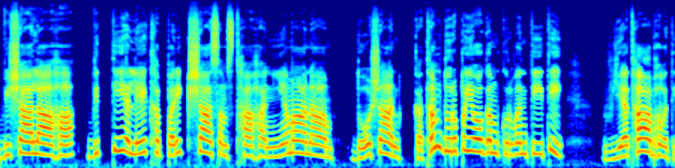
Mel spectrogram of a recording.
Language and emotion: Sanskrit, disgusted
